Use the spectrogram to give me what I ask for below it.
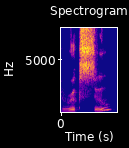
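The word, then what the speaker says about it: Ruxue: the name wrong but rook sue on wikipedia the name is spelled r-u-x-u-e this is the character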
